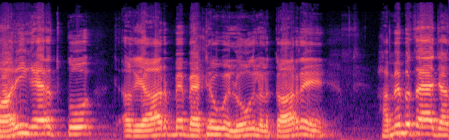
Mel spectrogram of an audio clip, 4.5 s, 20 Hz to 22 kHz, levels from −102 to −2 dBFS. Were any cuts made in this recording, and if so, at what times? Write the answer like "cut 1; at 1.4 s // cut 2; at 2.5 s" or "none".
cut 1; at 1.1 s // cut 2; at 3.4 s

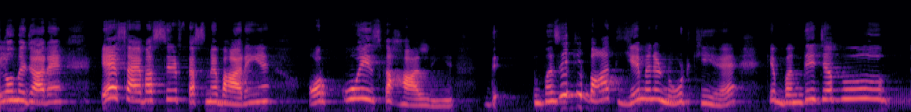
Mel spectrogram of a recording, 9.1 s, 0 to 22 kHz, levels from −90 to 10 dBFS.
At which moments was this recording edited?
none

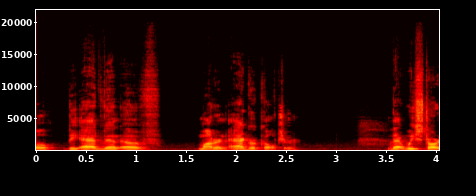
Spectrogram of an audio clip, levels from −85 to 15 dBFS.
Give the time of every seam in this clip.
cut 1; at 1.9 s

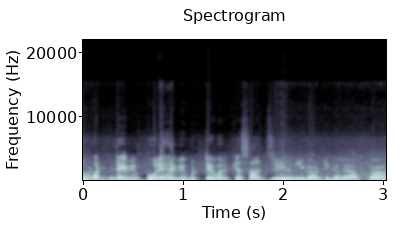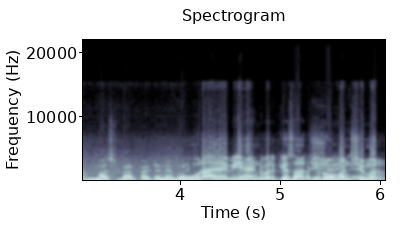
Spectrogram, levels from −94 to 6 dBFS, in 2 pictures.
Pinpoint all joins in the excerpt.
cut 1; at 1.9 s

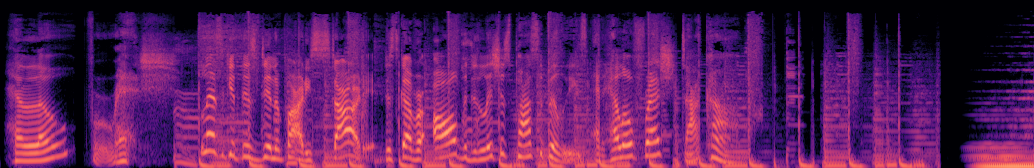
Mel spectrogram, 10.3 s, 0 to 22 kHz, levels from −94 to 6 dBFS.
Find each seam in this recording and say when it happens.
cut 1; at 9.4 s

